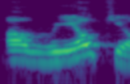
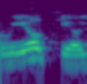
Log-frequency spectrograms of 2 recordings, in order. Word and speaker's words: Ryukyu: This shows that Luchu Kingdom, or Kingdom of Ryukyu, if you use a Japanese pronunciation, was an independent sovereign nation at that time.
